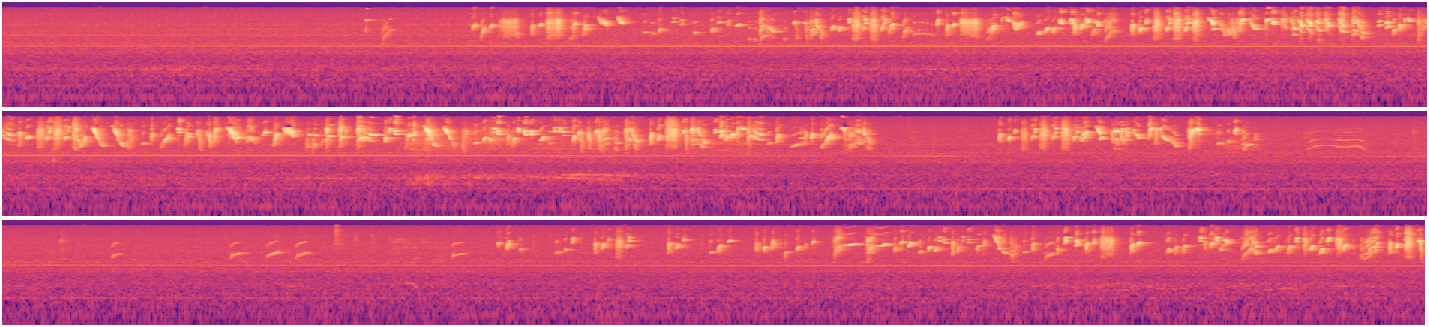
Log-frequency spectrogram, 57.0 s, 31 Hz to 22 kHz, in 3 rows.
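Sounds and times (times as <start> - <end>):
finch twittering song: 4.8 - 5.4, 6.2 - 30.7, 32.2 - 37.2, 39.4 - 39.7, 41.0 - 42.2, 44.0 - 56.9.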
